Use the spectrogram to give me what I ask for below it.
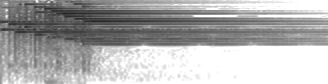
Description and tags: SE refresh
twinkle, refresh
